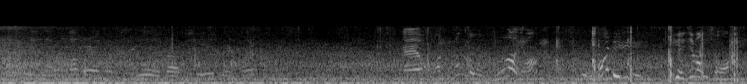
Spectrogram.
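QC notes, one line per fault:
Throughout: transcoding between lossy codecs, likely an MP3 stage re-encoded as HE-AAC; both codecs' artefacts pile up together, and nothing remains above 6.1 kHz.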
